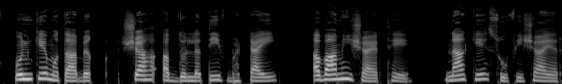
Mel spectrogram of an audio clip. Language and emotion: Urdu, neutral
